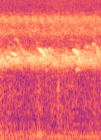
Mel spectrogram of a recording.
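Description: Poultry chickens in a farm shed lit by a bulb give off soft, faint clucks and chatter, a brief murmur of several birds close by with no talk over them.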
